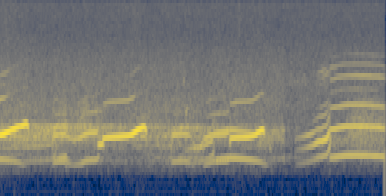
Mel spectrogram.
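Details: Black-throated loon giving clear, mournful, wailing notes that slide up and down in short overlapping phrases, ending on a long steady tone.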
